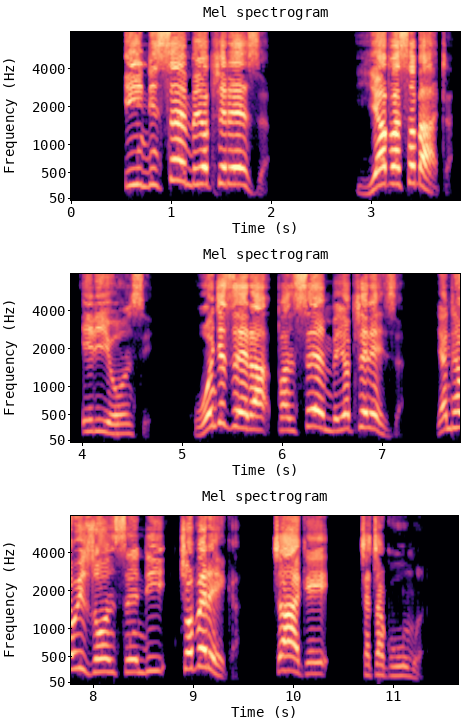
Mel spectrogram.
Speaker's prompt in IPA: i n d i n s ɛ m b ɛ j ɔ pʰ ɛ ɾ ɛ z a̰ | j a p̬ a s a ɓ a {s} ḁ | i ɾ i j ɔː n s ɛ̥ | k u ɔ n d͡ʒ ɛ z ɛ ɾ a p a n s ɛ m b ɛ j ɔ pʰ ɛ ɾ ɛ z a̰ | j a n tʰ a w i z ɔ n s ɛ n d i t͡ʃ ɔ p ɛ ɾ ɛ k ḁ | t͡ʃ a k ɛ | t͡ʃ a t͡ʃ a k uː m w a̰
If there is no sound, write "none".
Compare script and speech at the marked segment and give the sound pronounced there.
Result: t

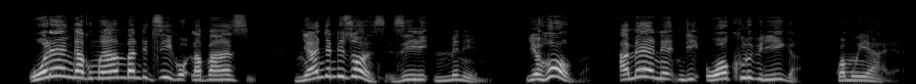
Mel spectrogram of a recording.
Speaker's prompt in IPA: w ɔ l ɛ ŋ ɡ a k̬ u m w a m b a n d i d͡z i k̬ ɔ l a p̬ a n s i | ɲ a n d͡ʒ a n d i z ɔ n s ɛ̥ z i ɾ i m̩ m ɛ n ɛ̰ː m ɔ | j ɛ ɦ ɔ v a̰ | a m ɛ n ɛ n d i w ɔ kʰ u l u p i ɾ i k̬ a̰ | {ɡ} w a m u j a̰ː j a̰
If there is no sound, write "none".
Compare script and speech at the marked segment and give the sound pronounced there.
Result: k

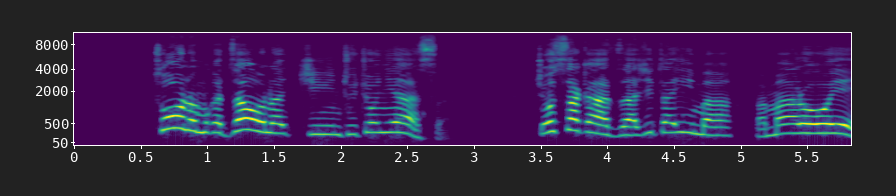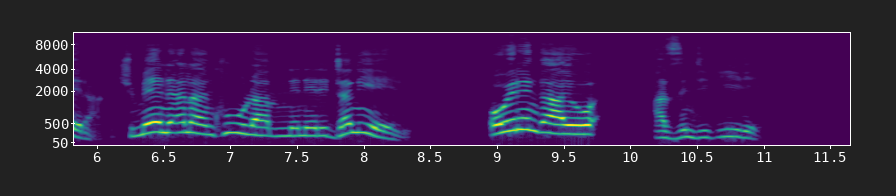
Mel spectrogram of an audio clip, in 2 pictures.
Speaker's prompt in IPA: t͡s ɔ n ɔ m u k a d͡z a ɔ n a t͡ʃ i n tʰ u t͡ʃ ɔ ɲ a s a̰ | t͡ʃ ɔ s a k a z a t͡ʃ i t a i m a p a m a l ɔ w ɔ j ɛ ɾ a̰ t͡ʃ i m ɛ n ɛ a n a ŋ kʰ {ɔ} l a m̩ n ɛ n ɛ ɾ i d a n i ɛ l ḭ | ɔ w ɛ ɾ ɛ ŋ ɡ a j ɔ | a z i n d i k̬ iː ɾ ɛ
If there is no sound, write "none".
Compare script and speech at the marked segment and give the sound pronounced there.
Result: u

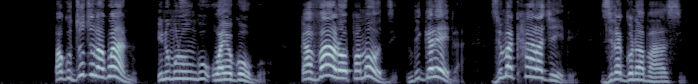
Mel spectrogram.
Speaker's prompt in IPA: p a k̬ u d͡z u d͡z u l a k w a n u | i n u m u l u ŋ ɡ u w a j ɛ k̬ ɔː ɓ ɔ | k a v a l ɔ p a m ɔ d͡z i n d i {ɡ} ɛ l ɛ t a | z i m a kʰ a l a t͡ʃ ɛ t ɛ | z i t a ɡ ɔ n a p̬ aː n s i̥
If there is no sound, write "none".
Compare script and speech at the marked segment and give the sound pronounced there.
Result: ɡ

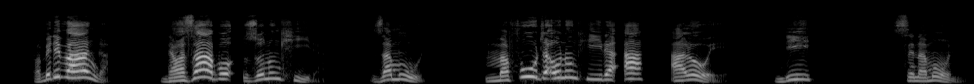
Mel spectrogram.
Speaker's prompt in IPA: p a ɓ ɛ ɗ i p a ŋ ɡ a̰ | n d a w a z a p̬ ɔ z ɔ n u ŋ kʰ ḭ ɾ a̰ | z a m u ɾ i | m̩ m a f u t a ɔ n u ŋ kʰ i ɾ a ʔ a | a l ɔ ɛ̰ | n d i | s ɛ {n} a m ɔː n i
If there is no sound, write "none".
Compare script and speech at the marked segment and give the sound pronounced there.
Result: n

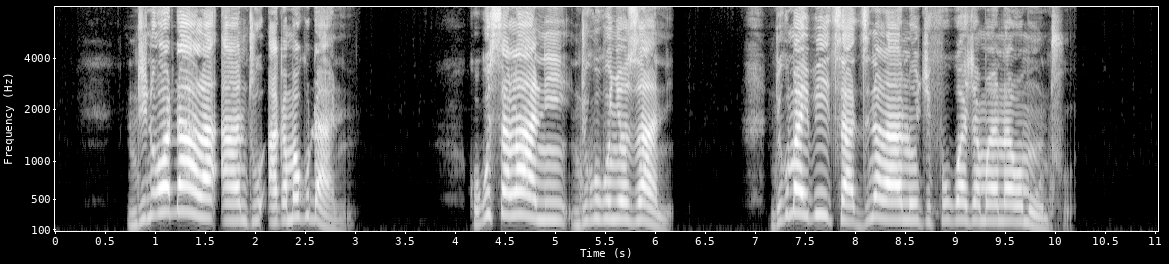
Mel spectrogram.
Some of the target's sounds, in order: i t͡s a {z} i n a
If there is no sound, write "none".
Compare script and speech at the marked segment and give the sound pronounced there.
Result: d͡z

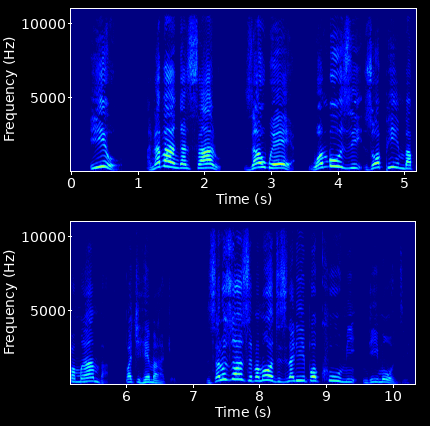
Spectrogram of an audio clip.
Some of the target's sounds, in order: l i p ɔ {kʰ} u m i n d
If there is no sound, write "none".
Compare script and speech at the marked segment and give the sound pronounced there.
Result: kʰ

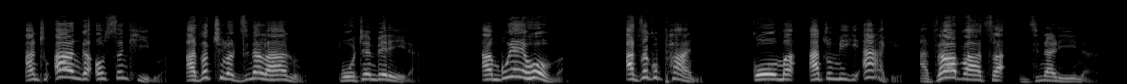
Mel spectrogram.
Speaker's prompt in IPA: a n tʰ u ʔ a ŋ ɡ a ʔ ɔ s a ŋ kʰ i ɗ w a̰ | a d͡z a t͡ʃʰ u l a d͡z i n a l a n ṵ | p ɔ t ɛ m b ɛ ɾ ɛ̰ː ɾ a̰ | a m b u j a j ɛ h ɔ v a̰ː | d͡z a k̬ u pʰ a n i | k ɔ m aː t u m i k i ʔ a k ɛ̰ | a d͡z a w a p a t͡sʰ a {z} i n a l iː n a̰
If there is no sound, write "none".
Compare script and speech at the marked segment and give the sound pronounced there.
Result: d͡z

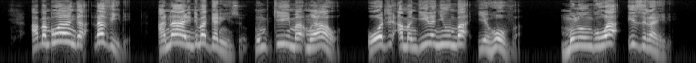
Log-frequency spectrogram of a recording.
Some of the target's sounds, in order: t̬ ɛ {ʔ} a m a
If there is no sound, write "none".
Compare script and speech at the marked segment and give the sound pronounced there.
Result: ʔ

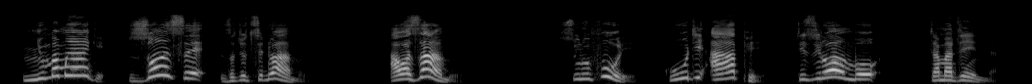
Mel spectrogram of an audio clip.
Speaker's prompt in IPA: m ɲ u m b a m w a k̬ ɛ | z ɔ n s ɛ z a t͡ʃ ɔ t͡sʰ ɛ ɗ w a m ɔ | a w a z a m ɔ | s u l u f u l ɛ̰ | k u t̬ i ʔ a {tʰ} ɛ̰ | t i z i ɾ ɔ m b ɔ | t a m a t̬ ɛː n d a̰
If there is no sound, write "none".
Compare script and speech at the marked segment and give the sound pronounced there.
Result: pʰ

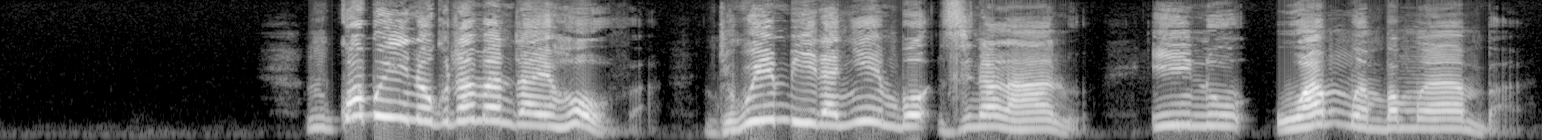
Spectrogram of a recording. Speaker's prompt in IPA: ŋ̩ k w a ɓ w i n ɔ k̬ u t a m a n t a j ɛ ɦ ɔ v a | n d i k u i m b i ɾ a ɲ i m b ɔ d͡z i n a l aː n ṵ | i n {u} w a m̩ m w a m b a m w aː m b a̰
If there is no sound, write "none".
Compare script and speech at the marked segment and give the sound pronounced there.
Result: u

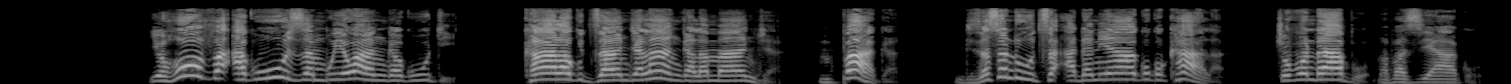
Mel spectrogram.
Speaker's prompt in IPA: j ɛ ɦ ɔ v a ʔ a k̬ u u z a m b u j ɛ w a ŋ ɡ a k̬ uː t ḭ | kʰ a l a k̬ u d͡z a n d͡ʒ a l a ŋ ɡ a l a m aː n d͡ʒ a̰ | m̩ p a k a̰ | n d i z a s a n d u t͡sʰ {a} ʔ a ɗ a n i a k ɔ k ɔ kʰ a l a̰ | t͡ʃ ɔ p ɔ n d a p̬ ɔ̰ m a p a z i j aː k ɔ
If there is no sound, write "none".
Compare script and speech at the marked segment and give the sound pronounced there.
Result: a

